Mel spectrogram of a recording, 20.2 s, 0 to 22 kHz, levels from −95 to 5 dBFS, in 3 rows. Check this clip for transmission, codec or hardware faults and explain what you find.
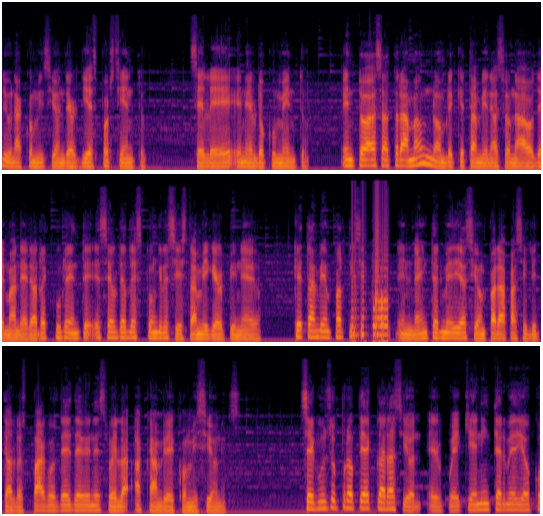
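One fault is present. From 11.11 to 11.56 s there is robotic sound from repeated short buffers. The likely cause is late-arriving audio being replaced by a looped 5 ms chunk. Most of the audio in that stretch is repeated. This imposes a rigid, metallic 200 Hz buzz.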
